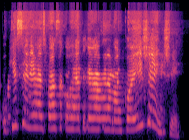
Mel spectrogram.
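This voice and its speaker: High, bright Brazilian woman teacher. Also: fast. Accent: Brazilian Portuguese. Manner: lively, chatty, addresses the class as a group. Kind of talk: live online class for children.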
